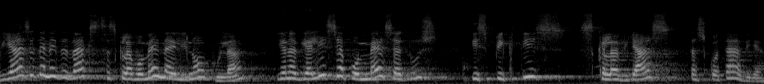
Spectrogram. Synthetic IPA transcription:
vʝɐze̞t̪enɐðiðɐksi̥st̪ɐsklɐvo̞me̞nɐelino̞pulɐ | ʝɐnɐðiɐlisiɐpo̞me̞sɐt̪us | t̪ispikt̪isklɐvʝɐst̪ɐsko̞t̪ɐðʝɐ

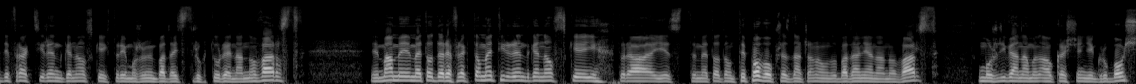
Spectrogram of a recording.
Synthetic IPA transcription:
d̪ɘfɾak̚t̪sʲjiɾɛnd̪̚ɡɛnɔfskʲejkt̪uɾɛjmɔʐɛmɘbad̪at͡ɕst̪ɾukt̪uɾɛnanɔvaɾst̪f | mamɘmɛt̪ɔd̪ɛɾɛflɛk̚t̪ɔmɛt̪ɾʲiɾɛnd̪ɡɛnɔfskʲejkt̪uɾajɛst̪mɛt̪ɔd̪ɔ̃w̃t̪ɘpɔvɔ̃w̃pʂɛznat͡ʂɔnɔ̃w̃d̪bad̪aɲananɔvaɾst̪f | umɔʐlʲivʲjanamaɔkɾɛɕlʲeɲɛɡɾubɔɕt͡ɕ

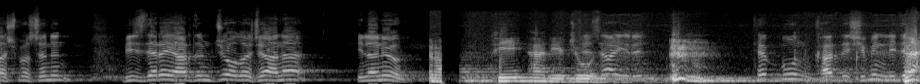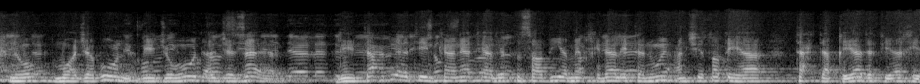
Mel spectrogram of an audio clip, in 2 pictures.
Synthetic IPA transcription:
aʃmasɯnɯnbizlʲeɾɛjaɾd̪ɯmd͡ʒɯolˠad͡ʒaːna | inanɯjoɾmɾˤɑfihaːðɪhɪld͡ʒʊhuːd̪ | kʰɾd̪eʃnaħnʊmʊʕd͡ʒabuːnbɪd͡ʒʊhuːd̪ald͡ʒazaːʔɪɾbɪt̪aʕbɪʔaʔɪmkaːnɪjat̪ɪhalʔɪq̚t̪ɨsˤɑːd̪ɪjːamɪnxɪlaːlt̪anwiːʔʕɑnʃit̪ˤɑt̪ɪha | t̪aħt̪aqɪjaːd̪aʔaxi

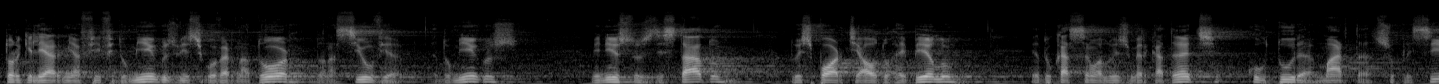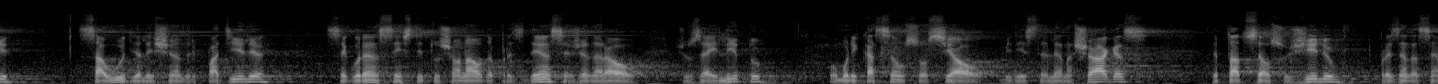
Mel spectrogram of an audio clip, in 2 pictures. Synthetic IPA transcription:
ot̪oɾɡilɛɾmĩafifɪd̪omĩɡʊzvisɪɡoveɾna̰d̪oɾd̪õnɐ̰siwvjɐ | d̪omĩŋɡʊs | minist̪ɾʊzd̪ɪːst̪ad̪ʊ | d̪̥ʊispɔɾt͡ʃ̪ɪawd̪ʊɦebelʊ | ed̪ukasɐ̃w̃aluizmeɾkad̪ɐ̃t͡ʃɪ̥kuwt̪uɾɐmaɾt̪ɐ̰suplisi | saud̪ɪaleʃɐ̃nd̪ɾɪpad̪iljɐ | seɡuɾɐ̃sɐĩst̪it̪usionawd̪ɐpɾezid̪ẽsjɐʒeneɾaw | ʒ̥uzɛelit̪ʊ | ko̰munikasɐ̃w̃sosiawminist̪ɾɐelẽnɐʃaɡɐs | d̪̥epu̥t̪ad̪ʊsɛwsʊʒiljʊ | pɾezid̪ẽɐsẽ

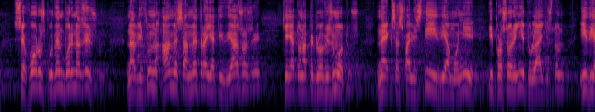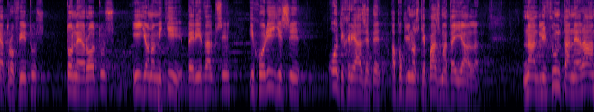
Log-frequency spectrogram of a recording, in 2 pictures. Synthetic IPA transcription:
se̞xo̞ɾuspuðe̞mbo̞ɾinɐzisṵn | nɐvʎiθunɐme̞sɐme̞t̪ɾɐʝɐt̪iðiɐso̞si | ce̞ʝɐt̪o̞nɐpeŋɡlo̞vizmo̞t̪us | nɐe̞ksɐsfɐlist̪iːðiɐmo̞niːpɾo̞so̞ɾiɲit̪ulɐçist̪o̞n | iðiɐt̪ɾo̞fit̪us | t̪o̞ne̞ɾo̞t̪usiːʝeo̞no̞micipe̞ɾiθɐlpsiː | xo̞ɾiʝisi | o̞t̪ixɾiɐze̞t̪e̞ɐpo̞klino̞sce̞pɐzmɐt̪ɐiɐlɐ | nɐːnliθunt̪ɐne̞ɾɐ

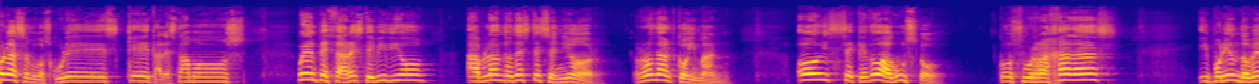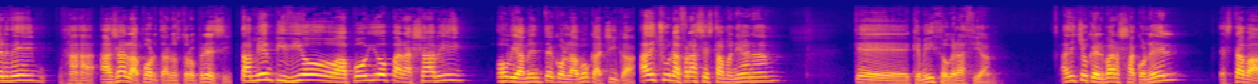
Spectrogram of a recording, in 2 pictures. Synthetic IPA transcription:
nasamiɣoskulesket̪ale̞st̪amos | bojaempe̞θaɾe̞st̪e̞βiðjo̞ | aβland̪o̞ðe̞st̪ese̞ɲo̞ɾ | ro̞nalt̪̚kojmã̰n | o̞jse̞ke̞ðo̞aɣ̞ust̪o̞̰ | ko̞nsusraxað̞as | ipo̞nje̞nd̪o̞β̞e̞ɾðe̞ | aaʝalapo̞ɾt̪anwe̞st̪ɾo̞pɾe̞sḭt̪ambje̞mpiðjo̞apo̞ʝo̞paɾaʃaβ̞i | oβjamẽ̞nt̪e̞ko̞nlaβ̞o̞kat͡ʃika̰aðit͡ʃo̞unafɾase̞est̪amãɲãna | keke̞meiθo̞ɣ̞ɾaθja̰ | aðit͡ʃo̞kelβaɾsako̞ne̞l | e̞st̪aβa

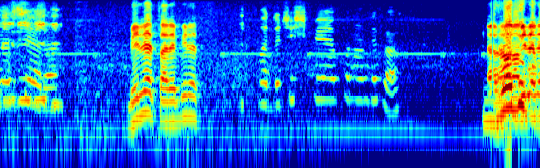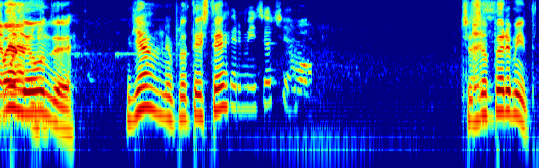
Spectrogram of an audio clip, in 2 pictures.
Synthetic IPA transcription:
bnəsaɾə | bilet̪ːaɾebilet̪ | məd̪ut͡ʃeʃpepɨnəund̪epas | əd̪uund̪eund̪e̞ | jane̞plət̪eʃt̪e̞eɾmis | t͡ʃes̬əpermit̪

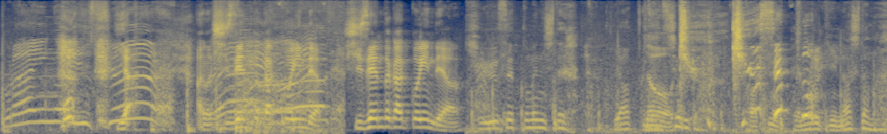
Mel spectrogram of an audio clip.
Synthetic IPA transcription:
ɾĩŋɡjaa̰no̞ɕizẽ̞nt̪o̞kakːo̞ĩːnd̪ajoɕizẽ̞nt̪o̞kakːo̞ĩːnd̪ajo̰kʲʰɨːse̞t̪ːomeɲ̟iɕi̥t̪ejat̪ːokʲʰɨasetp̪enoɾit̪ʲiɲinaɕi̥t̪ana

